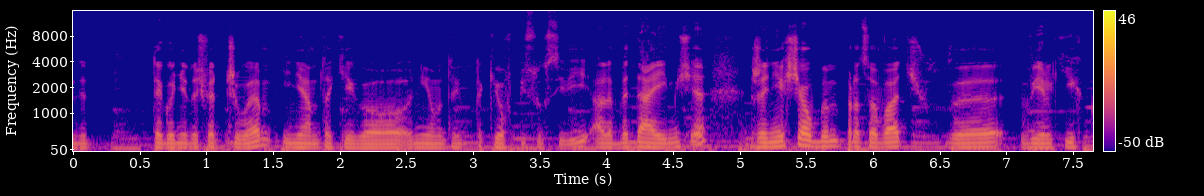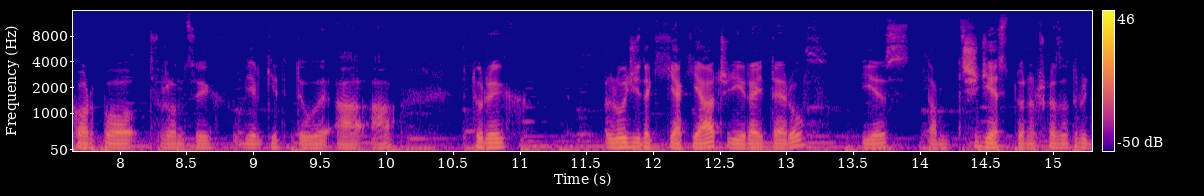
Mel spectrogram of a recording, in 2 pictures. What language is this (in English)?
Polish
